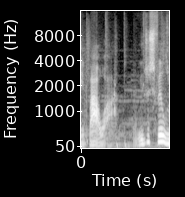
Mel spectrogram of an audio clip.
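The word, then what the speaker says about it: Barrois: Like, the Marc Antoine Bauer is that how you say it? Bauer.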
